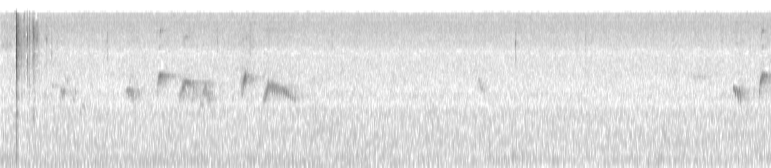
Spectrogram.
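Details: A red-whiskered bulbul kept as a trapping decoy sings its double linked style: a loud click, then a string of thin whistled notes and falling slurs spread over several seconds, with a final pair of whistles near the end.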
